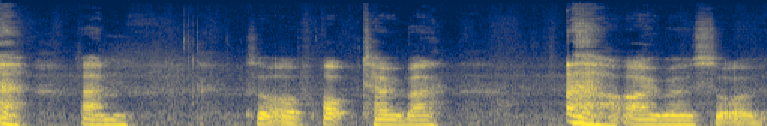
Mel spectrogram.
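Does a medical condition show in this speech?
Yes: motor neurone disease; diagnosed about six months ago, uses breathing apparatus.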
